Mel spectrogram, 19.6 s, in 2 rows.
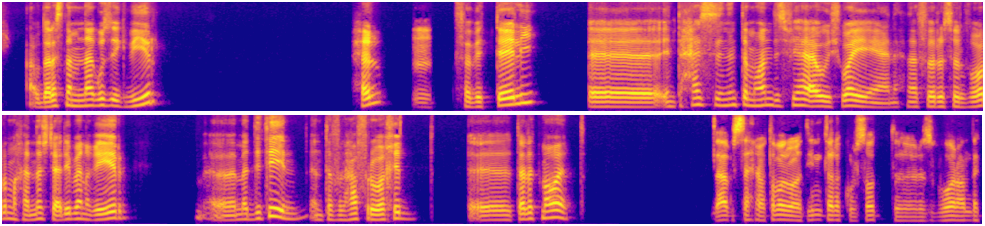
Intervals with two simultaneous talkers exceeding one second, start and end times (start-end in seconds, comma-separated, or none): none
